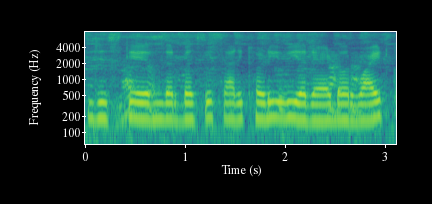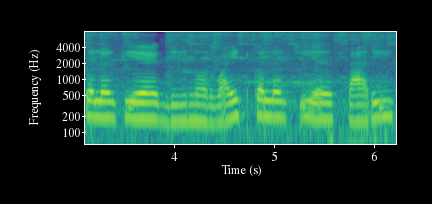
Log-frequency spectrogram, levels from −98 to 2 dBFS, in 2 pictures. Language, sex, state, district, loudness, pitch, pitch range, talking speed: Hindi, female, Rajasthan, Bikaner, -15 LUFS, 180 Hz, 175-190 Hz, 190 wpm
